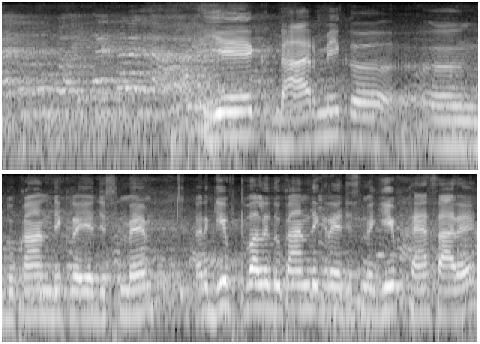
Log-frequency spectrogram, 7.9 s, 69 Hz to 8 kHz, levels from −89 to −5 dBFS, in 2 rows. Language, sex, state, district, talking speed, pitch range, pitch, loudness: Hindi, female, Bihar, Kaimur, 150 wpm, 150-175 Hz, 160 Hz, -17 LUFS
